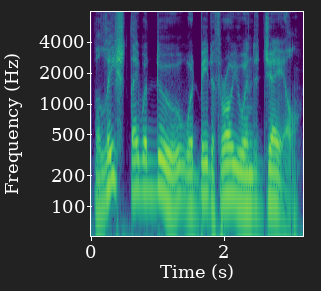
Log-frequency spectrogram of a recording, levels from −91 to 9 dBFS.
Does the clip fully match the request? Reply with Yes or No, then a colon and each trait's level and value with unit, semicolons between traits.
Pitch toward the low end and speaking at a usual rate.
No: low, 115 Hz; fast, 225 wpm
